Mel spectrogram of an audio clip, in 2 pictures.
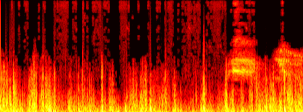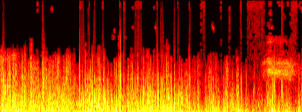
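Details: A crow making what is described as a funny noise: a few short, harsh, nasal caws come at about three and a half, four and eight and a half seconds, over loud, constant, rumbling wind-like noise throughout.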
